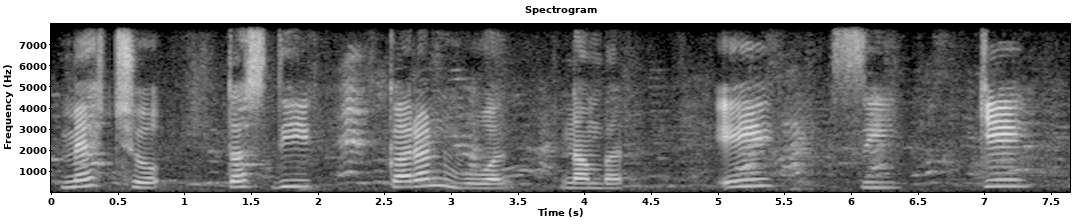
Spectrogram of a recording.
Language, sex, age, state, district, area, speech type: Kashmiri, female, 18-30, Jammu and Kashmir, Bandipora, rural, read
